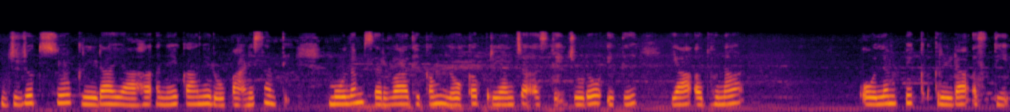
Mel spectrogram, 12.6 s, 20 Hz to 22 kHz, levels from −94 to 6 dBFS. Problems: none marked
